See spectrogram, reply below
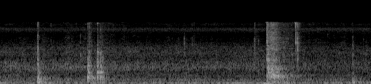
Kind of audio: real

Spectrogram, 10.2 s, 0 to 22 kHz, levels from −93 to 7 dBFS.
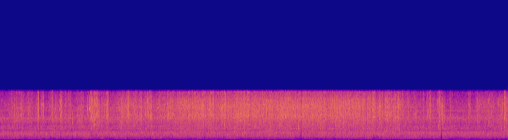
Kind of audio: fake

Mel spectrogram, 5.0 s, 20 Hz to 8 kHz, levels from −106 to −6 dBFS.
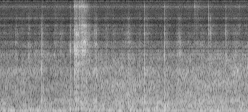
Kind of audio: fake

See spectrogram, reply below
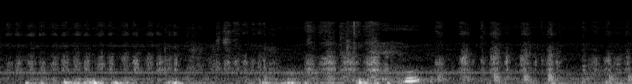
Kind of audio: real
